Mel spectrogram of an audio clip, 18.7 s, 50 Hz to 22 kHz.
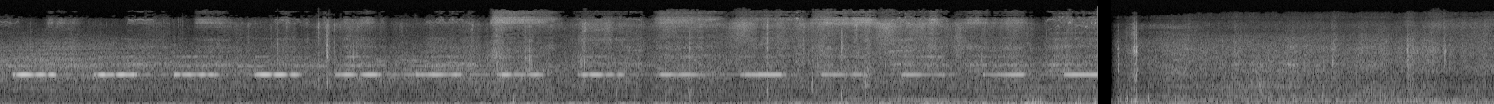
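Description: Repeated electronic beeping at one pitch, about one beep a second, over a steady low rumble. The beeping cuts off abruptly about 14 seconds in, with a brief dropout in the sound.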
